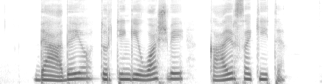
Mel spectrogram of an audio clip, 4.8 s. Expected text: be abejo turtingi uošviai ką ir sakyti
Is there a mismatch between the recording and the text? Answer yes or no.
no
